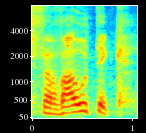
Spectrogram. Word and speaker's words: Verwaltung: In Bern, that's being pronounced as Verwaltig.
